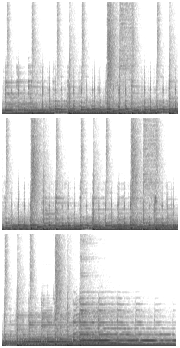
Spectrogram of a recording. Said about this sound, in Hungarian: között podcast vadonatúj intróját hallhattátok, mégpedig Csiba Gábor Csibusz tollából, gitárjából és egyéb hangszereiből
